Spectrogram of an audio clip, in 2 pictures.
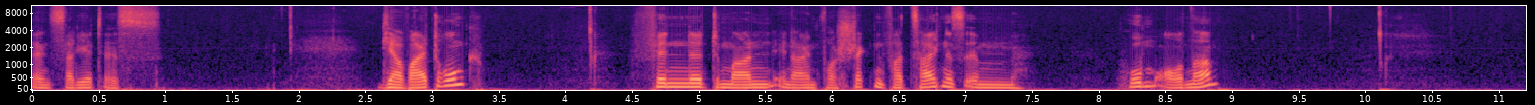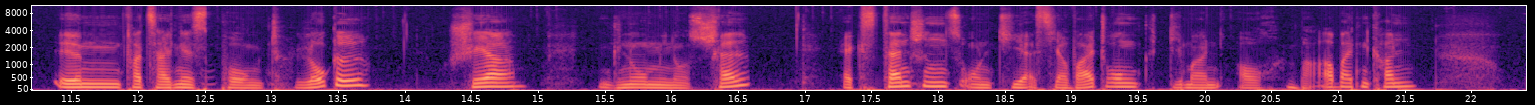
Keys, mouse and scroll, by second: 5.0-6.4 drag, 8.0 click, 9.9 click, 11.3 click, 12.9 click, 13.9 click, 15.5 click, 17.7 click, 18.5 click, 19.7 click, 21.2 click.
